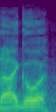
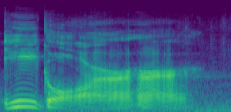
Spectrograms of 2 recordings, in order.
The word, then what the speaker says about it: Igor: Igor, not Igore. No, Eigor.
